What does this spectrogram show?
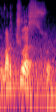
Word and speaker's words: virtuous: विट्रियस cycle, जिसको आप spelling बोलोगे वर्चुअस, VIRTUOUS, वर्चुअस साइकिल। कौन सा साइकिल मैंने बोला? वर्चुअस साइकिल, ठीक है ना।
